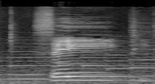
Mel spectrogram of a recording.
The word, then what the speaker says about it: satiety: How you pronounce this goddamn word? Satiety. Satiety. Oh, I did say it right. Satiety. Okay, I thought I was saying it wrong, but no, I said it right.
